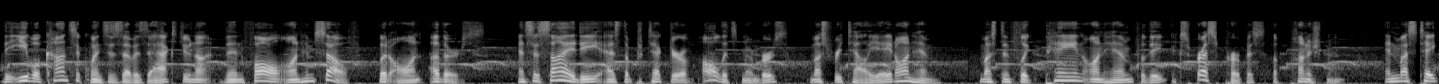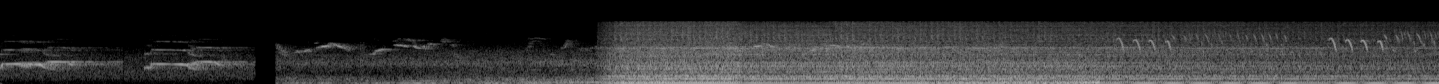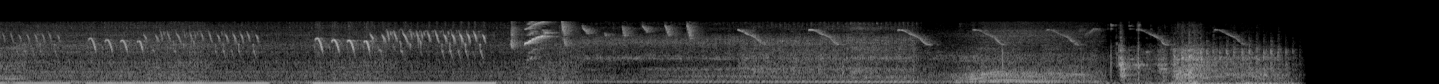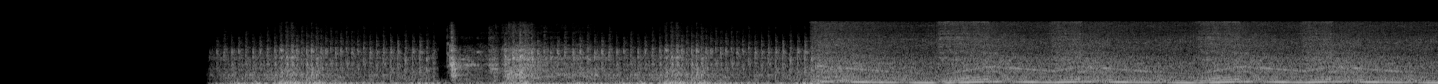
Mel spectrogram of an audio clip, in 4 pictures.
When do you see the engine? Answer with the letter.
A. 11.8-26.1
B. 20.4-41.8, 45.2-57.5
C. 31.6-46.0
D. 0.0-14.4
B.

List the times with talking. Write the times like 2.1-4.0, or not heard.
0.0-14.4.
